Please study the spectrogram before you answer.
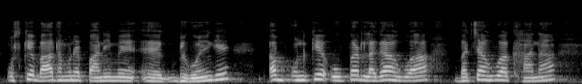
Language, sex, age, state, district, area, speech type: Urdu, male, 18-30, Delhi, South Delhi, urban, spontaneous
